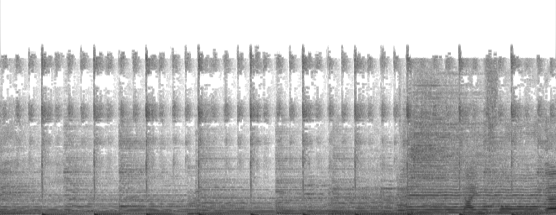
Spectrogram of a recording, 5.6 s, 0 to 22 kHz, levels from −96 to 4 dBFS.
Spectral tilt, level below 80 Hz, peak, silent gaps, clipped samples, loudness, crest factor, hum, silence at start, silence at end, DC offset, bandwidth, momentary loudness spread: -5 dB/octave; -34 dBFS; -4 dBFS; none; under 0.1%; -22 LUFS; 16 dB; none; 0 s; 0 s; under 0.1%; 17.5 kHz; 7 LU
